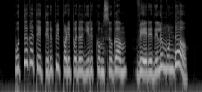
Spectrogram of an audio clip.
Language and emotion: Tamil, happy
